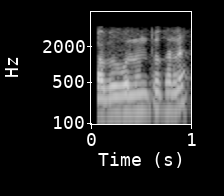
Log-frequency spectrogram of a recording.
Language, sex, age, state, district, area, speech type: Bengali, male, 60+, West Bengal, Purba Medinipur, rural, conversation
